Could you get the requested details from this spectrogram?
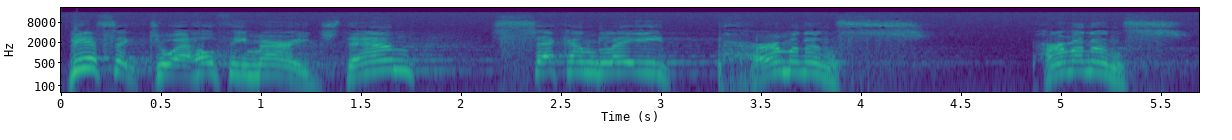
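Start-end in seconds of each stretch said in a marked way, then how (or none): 3.3-5.6 permanence drawn out slowly and higher; emphatic repetition. Shown as a demonstration. Preacher stressing permanence as point two. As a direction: lean on permanence, say it twice. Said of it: "repeated key word for emphasis".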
